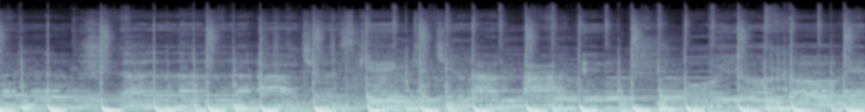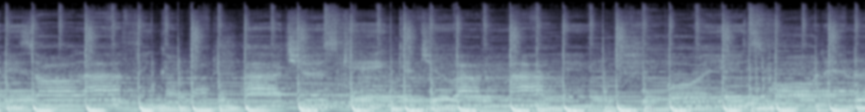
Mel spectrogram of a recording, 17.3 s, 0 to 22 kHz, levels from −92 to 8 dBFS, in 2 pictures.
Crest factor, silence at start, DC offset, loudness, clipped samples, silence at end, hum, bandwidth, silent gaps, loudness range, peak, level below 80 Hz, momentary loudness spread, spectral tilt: 8 dB; 0 s; under 0.1%; -10 LUFS; under 0.1%; 0 s; none; 17.5 kHz; none; 1 LU; 0 dBFS; -12 dBFS; 2 LU; -5.5 dB/octave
